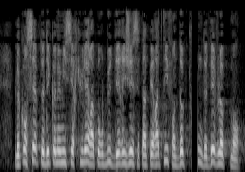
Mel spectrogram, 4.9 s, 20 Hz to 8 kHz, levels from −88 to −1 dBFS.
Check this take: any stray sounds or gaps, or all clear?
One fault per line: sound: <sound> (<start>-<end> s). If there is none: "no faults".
sound: dropout (3.8-4.0 s)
